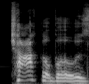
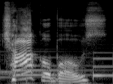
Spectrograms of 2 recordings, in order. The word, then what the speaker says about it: chocobos: probably play the mock choco BOS in the finals your pronunciation is all wrong it's chocobos not choos Hough the season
